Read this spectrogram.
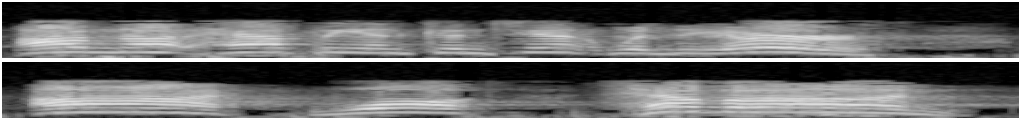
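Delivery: loud, proud declaration, stretched out slowly on I want heaven; Lucifer's defiant demand. Retold or imitated. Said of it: "He was the original one that said".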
